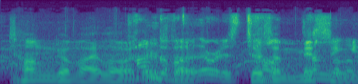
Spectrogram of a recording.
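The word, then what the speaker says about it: Tagovailoa: not remembered I was actually corrected how to pronounce to his last name it's not tag OFA no it's Tong of vioa there's a missing n that doesn't exist but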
